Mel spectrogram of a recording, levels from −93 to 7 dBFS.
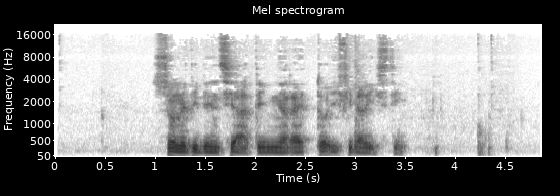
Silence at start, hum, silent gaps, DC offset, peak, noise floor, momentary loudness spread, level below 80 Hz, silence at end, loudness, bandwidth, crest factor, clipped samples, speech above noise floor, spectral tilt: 1 s; none; none; under 0.1%; -2 dBFS; -63 dBFS; 15 LU; -58 dBFS; 0.6 s; -19 LUFS; 16.5 kHz; 20 dB; under 0.1%; 45 dB; -6 dB/octave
